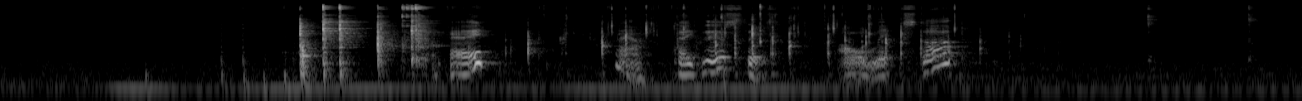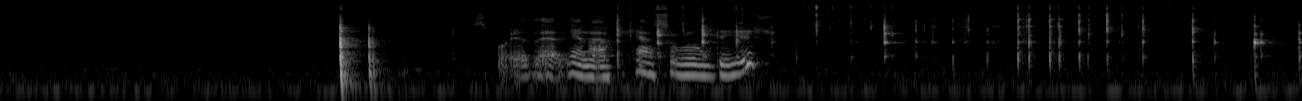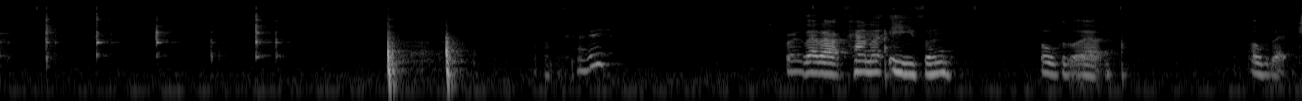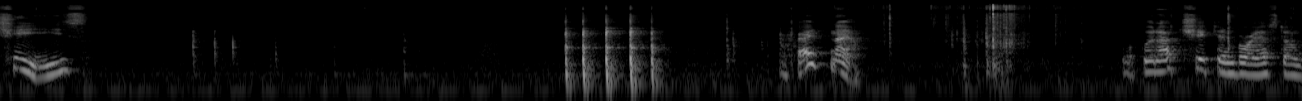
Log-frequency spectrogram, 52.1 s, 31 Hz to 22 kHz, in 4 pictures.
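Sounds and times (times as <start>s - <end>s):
spoon clacking against dish: 5.3s - 9.9s, 19.1s - 29.0s
spoon scraping ceramic dish: 19.2s - 27.2s.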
